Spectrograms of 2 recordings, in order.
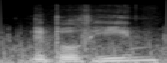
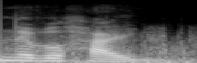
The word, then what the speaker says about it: Nibelheim: to yet called Nibelheim nibble Nibelheim I go for Nibelheim pronouncing it like the German Way with E before I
